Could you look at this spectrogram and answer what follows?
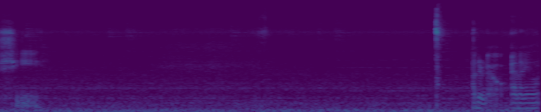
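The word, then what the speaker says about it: sídhe: to pronounce that well I know how to pronounce she which it's like s d h e like why is that she why is that word pronounced she I don't know and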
